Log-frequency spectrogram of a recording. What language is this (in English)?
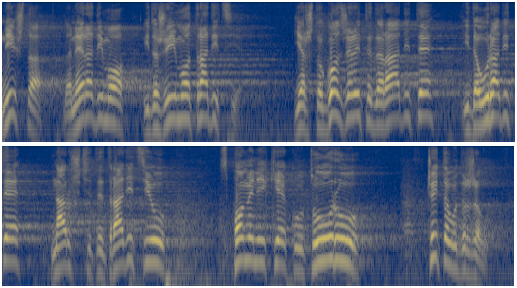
Serbian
